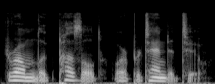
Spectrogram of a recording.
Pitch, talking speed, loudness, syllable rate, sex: 175 Hz, 165 wpm, -19 LUFS, 6.7 syllables/s, female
